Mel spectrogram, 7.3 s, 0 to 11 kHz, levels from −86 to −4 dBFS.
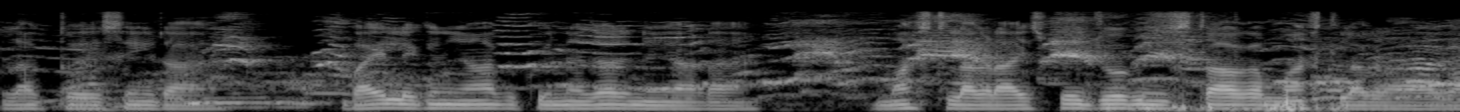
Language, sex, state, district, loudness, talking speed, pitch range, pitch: Hindi, male, Bihar, Araria, -34 LUFS, 230 wpm, 105-115 Hz, 110 Hz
